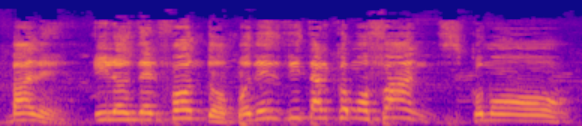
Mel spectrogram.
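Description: A man's voice: sits high, very animated, measured pace, noisy background. A man doing stage comedy, teasing the audience in a sarcastic, mock-grumpy way.

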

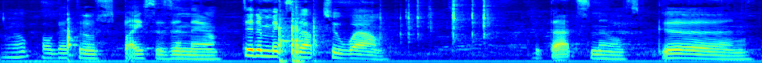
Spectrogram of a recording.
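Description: Background noise surrounds a low-pitched, expressive, creaky voice as an American home cook vlogger slowly talks through each step of her meal prep. She's cooking in her own kitchen and keeps it casual.

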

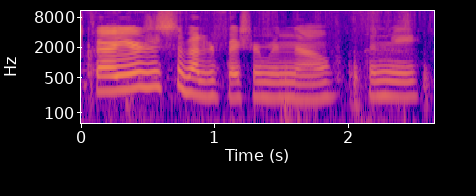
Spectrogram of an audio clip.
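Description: A young woman vlogging from a fishing boat outdoors, excitable and cheering at each catch, recorded on an action camera. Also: medium pitch, a little fast, slight background noise. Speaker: vlogger, angler. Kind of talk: excited fishing vlog chat.

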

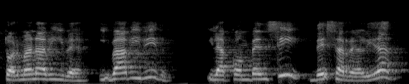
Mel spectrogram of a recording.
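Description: A woman co-hosting a radio talk, telling stories in an emphatic, animated way. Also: on the high side, normal speed. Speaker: doctor and radio co-host. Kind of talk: casual spiritual talk. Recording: dull lo-fi audio.

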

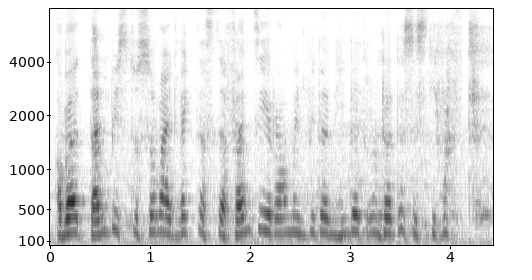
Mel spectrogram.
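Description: A man's voice: high voice, fairly even intonation, fairly quick, warm tone. A man giving a rambling, repetitive spiritual talk to a small group at a meeting, often laughing as he speaks.

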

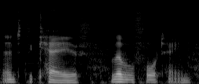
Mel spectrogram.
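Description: Low-voiced man cursing through a game. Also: steady tone, moderate pace, gravelly, a little mellow, a little hiss or hum. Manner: swears freely, laughs often, reads game text aloud. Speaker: gamer host. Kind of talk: casual gaming commentary.

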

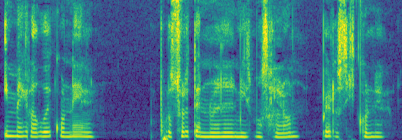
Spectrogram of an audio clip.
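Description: A young woman with a Mexican accent spins a casual story, often dropping to a soft half-whisper. Her voice sits high but has a mellow, fry-edged grain. It is recorded close and dry, with no room sound. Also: flat delivery, moderate pace, no room sound. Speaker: vlogger.

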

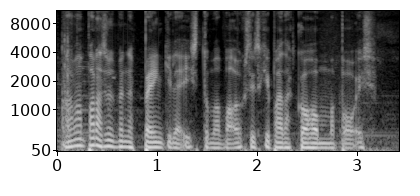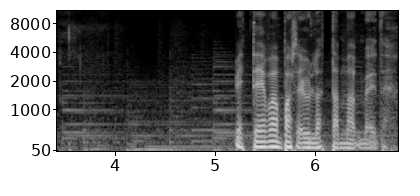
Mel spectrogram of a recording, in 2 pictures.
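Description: A young man with a Finnish accent giving casual let's-play commentary, swearing and yelling whenever the game turns dangerous. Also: lowish voice, soft background music. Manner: excitable, swears and yells when in danger. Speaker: gaming YouTuber.

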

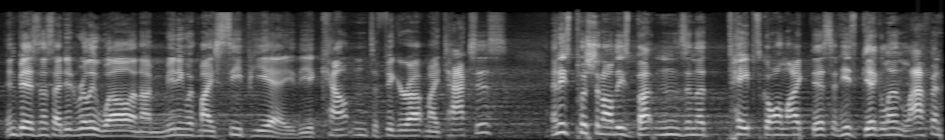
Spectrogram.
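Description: High-voiced man speaking in a big hall. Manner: energetic, direct, peppered with rhetorical questions. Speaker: motivational speaker. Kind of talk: motivational stage speech. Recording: long reverb of a large hall.

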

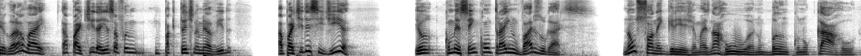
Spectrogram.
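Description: A man, a pastor telling his testimony in animated, casual conversation and acting out the dialogue. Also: fairly high pitch, vocal fry. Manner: animated storytelling, acts out dialogue.

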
